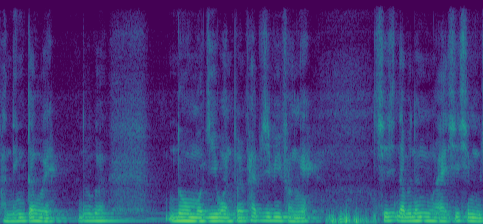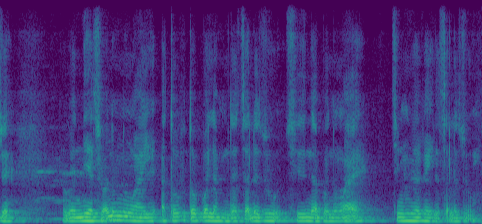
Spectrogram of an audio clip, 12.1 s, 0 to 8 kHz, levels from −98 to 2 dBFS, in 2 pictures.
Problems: background sounds at intervals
